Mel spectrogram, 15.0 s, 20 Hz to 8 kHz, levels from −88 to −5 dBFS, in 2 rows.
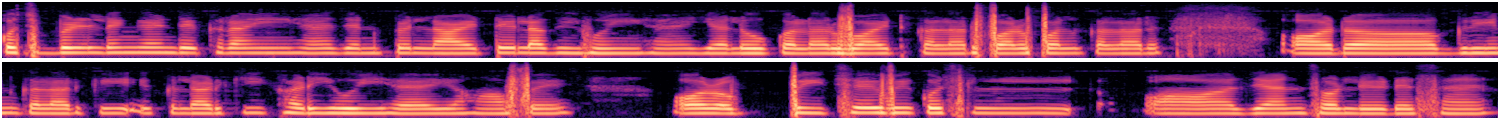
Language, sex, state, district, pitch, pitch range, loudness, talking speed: Hindi, female, Rajasthan, Churu, 210 Hz, 205-220 Hz, -19 LUFS, 150 wpm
